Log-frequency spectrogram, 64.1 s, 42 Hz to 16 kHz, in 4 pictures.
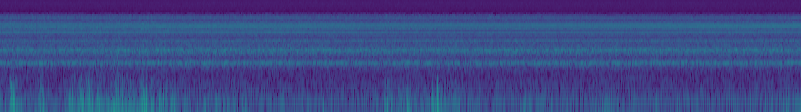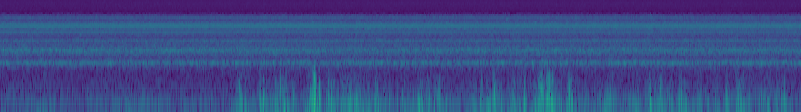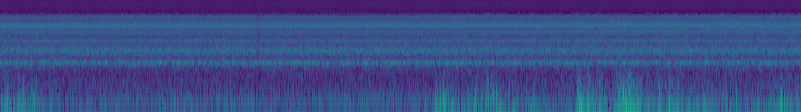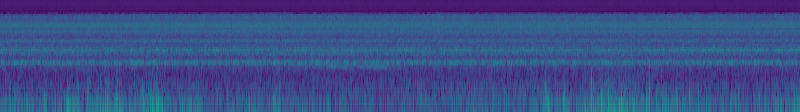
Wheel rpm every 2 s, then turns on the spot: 0, 0, 0, 0, 0, 0, 0, 0, 0, 0, 0, 0, 0, 0, 0, 0, 0, 0, 0, 0, 0, 0, 0, 0, 0, 0, 0, 0, 0, 0, 0, 0.
none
